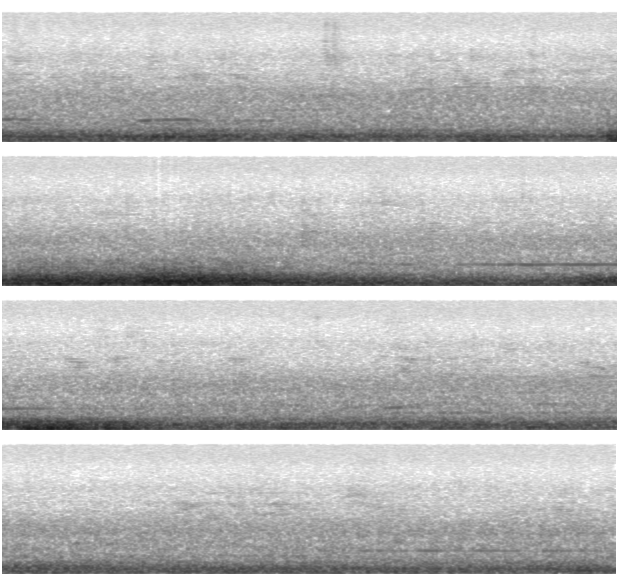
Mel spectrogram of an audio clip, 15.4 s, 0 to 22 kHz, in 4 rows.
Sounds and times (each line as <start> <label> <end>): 0.0 rumbling thunder 11.2
5.3 busy road 15.3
